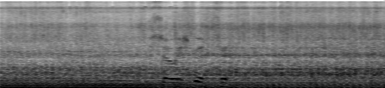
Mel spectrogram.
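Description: A boat's engine idles after two months unused, a steady low rhythmic throb running throughout while someone talks over it.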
